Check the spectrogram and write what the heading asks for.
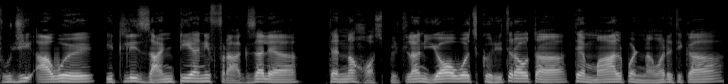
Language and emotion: Goan Konkani, fearful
